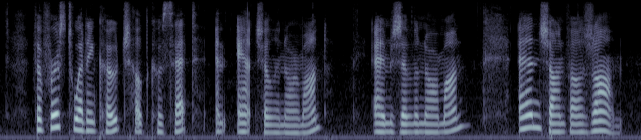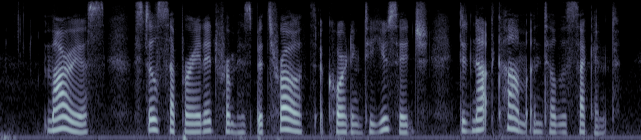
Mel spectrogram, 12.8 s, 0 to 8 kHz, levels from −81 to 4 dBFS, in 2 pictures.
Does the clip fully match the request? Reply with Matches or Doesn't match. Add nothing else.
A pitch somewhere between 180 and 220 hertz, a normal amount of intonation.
Matches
